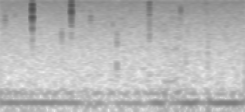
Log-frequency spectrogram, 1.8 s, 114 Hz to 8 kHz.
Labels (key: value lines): label: anthrophony, boat engine
recorder: SoundTrap 300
